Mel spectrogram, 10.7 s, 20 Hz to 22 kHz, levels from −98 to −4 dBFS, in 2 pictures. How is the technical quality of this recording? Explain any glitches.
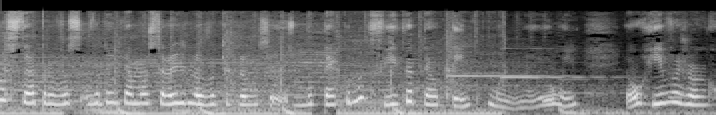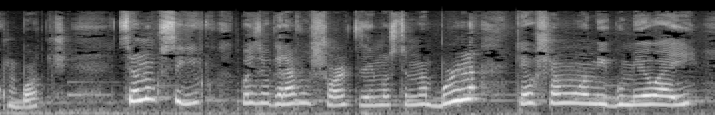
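The recording is marred by network glitches in its second half, all from packets arriving late or not at all.

From 5.59 to 5.92 s and from 6.88 to 7.46 s there is repeated packet loss. Four gaps in each stretch were patched by extending prior sound, producing choppy sound with small pieces missing.

Short concealed packet loss occurs at 8.00–8.04 s, 8.04–8.08 s and 9.46–9.50 s. About 20 ms vanished each time, and the filled hole gives a brief smear or wobble.

At 8.80–8.84 s there is a short stall from a late packet. The buffer emptied, so the last sound was held about 21 ms longer, with nothing lost.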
